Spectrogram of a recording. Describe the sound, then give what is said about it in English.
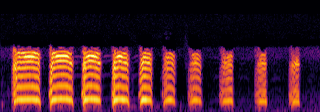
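Teal ducks over marshes, heard as ten harsh, nasal quacks in a steady series. The first calls are loud, then each grows quieter and more spaced toward the end. “Big flocks of teal. Wow, they just going right over the marshes.”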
